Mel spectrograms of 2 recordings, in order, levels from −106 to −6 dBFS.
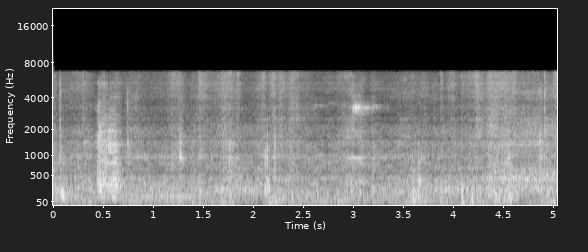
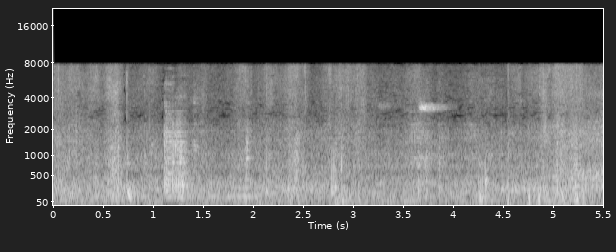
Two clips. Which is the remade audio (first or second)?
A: first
